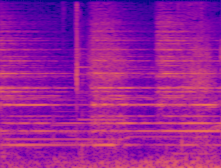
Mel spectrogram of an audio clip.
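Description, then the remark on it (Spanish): Monastery church bells ring out in a continuous, overlapping peal, heard from the monastery cloister, their tones humming and sustaining without a break. The sound is steady, with no voices. “Se oyen las campanas, claro, porque estamos en pleno en un monasterio y estamos en el claustro.”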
